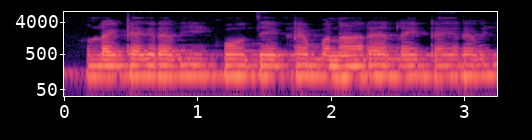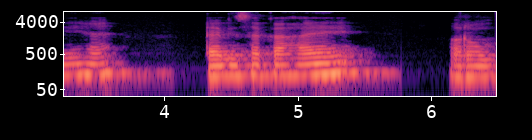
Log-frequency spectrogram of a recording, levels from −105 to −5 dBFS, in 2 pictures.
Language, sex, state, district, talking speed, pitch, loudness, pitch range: Chhattisgarhi, male, Chhattisgarh, Bilaspur, 155 wpm, 125 Hz, -36 LUFS, 120-135 Hz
